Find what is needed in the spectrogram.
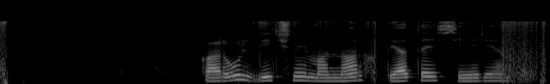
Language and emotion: Russian, neutral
